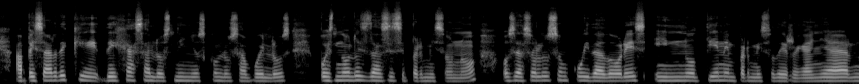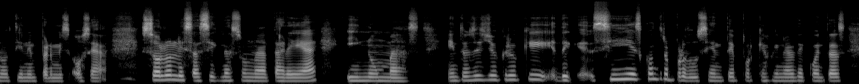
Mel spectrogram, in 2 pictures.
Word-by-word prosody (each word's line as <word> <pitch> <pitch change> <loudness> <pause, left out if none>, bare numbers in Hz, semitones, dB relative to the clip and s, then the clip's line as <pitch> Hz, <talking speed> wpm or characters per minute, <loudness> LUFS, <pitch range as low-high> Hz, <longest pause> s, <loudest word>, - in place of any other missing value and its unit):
a 175 0 -1
pesar 185 0 +5
de 210 +1 -4
que 185 -5 -4
dejas 180 +1 +4
a 185 - -4
los 170 +1 -2
niños 175 -1 -5
con 180 -1 -13
los 165 0 -2
abuelos, 165 +1 -5 0.3
pues, 185 0 -1
no 190 0 -4
les 195 -1 -4
das 180 -1 +2
ese 180 - +4
permiso, 160 -2 0
¿no? 155 +8 -8 0.2
O - - -8
sea, 180 -1 +1
solo 185 +1 -1
son 190 0 +4
cuidadores 175 0 0
y 180 0 -7
no 175 0 -7
tienen 185 0 -8
permiso 165 -1 -7
de 160 - -5
regañar, 160 +2 -2
no 165 0 -9
tienen 160 -1 -11
permis 155 -1 -3
o - - -8
sea, - - -1 0.3
solo 205 +1 +7
les 200 -4 +6
asignas 175 +1 +5
una 165 -1 -5
tarea 160 +1 -1 0.3
y 170 0 -4
no 170 -1 -6
más. 155 -2 -4 0.3
Entonces, 185 +4 -7
yo 210 -1 -6
creo 215 0 -7
que 225 -2 -3
de 195 - -2
eh, - - -9
sí 235 +5 +9
es 240 - +2
contraproducente, 180 -8 -3
porque, 175 -1 -16
a - - -18
final 165 -1 -9
de 175 -1 -10
cuentas, 170 0 -4
175 Hz, 195 wpm, -27 LUFS, 165-185 Hz, 0.3 s, sí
